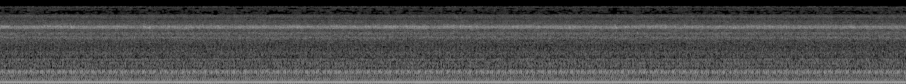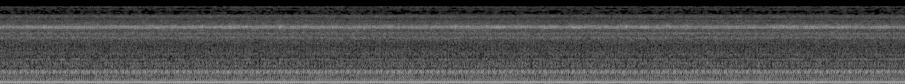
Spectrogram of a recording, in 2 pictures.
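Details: Real recording of a nebulizer running: a constant mechanical hum and buzz with hissing air, unchanging throughout, as the nebulizer compressor operates.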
